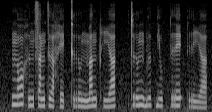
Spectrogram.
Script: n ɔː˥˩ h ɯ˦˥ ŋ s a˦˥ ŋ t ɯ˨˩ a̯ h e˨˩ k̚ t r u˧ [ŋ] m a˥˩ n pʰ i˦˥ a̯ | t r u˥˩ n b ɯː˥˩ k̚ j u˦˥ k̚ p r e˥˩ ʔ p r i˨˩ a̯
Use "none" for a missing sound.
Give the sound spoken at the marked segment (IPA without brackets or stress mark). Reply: n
